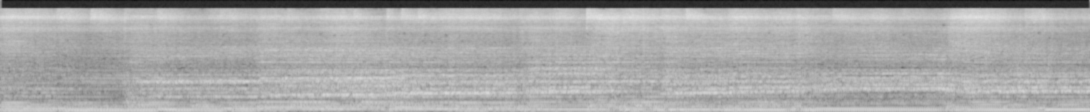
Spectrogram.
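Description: A large gospel choir singing together in held, sustained notes, with piano accompaniment.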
